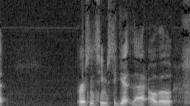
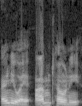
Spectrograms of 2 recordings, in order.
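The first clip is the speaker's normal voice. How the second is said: ordinary talk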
